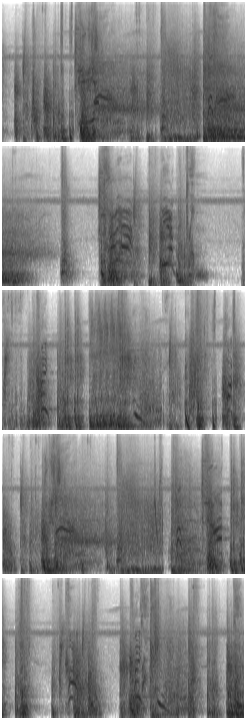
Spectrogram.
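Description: Explosive impacts and whooshes burst out.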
